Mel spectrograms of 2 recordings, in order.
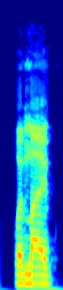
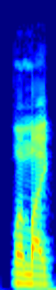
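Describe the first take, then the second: No difference in how they are said.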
